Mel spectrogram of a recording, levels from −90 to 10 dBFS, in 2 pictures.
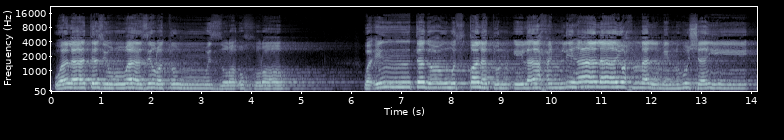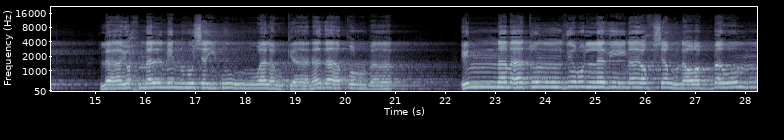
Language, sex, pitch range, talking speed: Arabic, male, 170-215 Hz, 55 wpm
